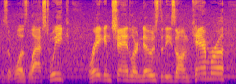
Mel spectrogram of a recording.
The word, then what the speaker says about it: Reagan Chandler: the past three seasons it's Reagan Chandler not Regan Chandler so I uh I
